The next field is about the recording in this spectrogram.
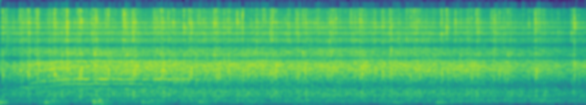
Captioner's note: audience cheering and applauding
